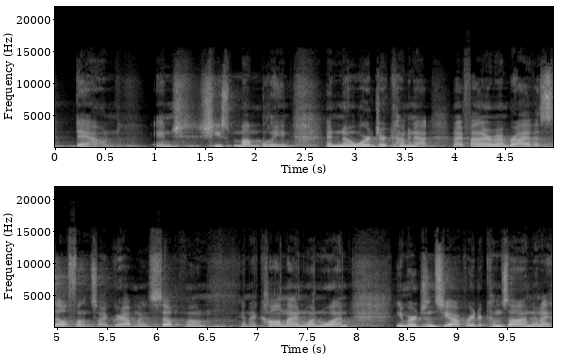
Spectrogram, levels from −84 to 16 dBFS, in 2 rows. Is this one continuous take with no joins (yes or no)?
no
